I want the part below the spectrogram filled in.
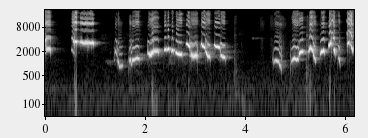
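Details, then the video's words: White-rumped shama song with other shamas joining in; rich fluted whistles rising and falling in a continuous phrase, a short silence, then more varied whistled notes and sharp clicks. "Tanpa Nunggu Lama Burung Murai Batu Lain Langsung Ikut Nyambar Gacor || Voice of Murai Batu"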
